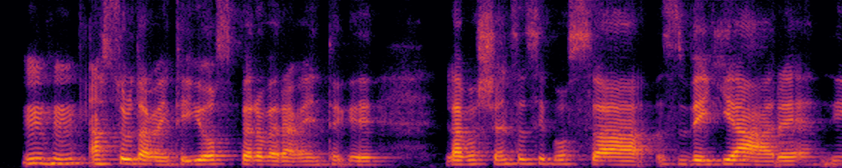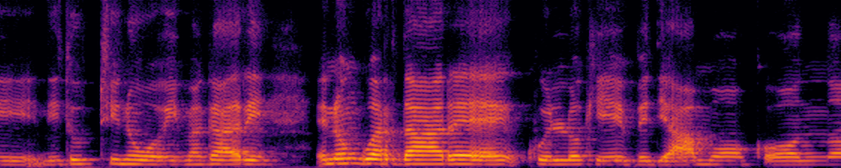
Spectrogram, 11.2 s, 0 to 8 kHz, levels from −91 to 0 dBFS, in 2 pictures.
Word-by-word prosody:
Mh-mh. 230 Hz, 0 st, -2 dB
Assolutamente. 210 Hz, -4 st, +3 dB
Io 195 Hz, +2 st, +3 dB
spero 200 Hz, -1 st, +1 dB
veramente 175 Hz, +1 st, -3 dB
che 170 Hz, -1 st, -4 dB, 0.3 s
la 190 Hz, 0 st, +2 dB
coscienza 200 Hz, +2 st, -4 dB
si 225 Hz, +1 st, -2 dB
possa 185 Hz, -4 st, +1 dB
svegliare 185 Hz, -3 st, +1 dB
di 180 Hz, -1 st, -10 dB
di 180 Hz, +1 st, -10 dB
tutti 205 Hz, +2 st, -4 dB
noi 190 Hz, -2 st, -1 dB
magari, 190 Hz, 0 st, 0 dB, 0.3 s
e 200 Hz, -, -4 dB
non 230 Hz, +2 st, +2 dB
guardare 205 Hz, -3 st, +4 dB
quello 195 Hz, 0 st, -1 dB
che 185 Hz, -2 st, -5 dB
vediamo 180 Hz, +1 st, -3 dB
con 180 Hz, 0 st, -5 dB
190 Hz, 125 wpm, -24 LUFS, 180-205 Hz, 0.3 s, guardare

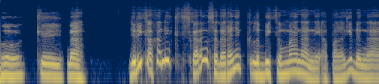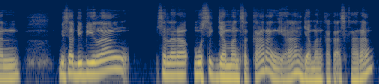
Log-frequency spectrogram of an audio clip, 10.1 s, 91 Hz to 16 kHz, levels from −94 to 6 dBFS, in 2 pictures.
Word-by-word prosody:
Oke. 155 Hz, -1 st, +2 dB
Nah, 145 Hz, -4 st, +4 dB, 0.6 s
jadi 170 Hz, -, +8 dB
Kakak 345 Hz, 0 st, +1 dB
nih, 395 Hz, 0 st, +7 dB
k -, -, -14 dB
sekarang 405 Hz, -3 st, +2 dB
seleranya 175 Hz, +9 st, +2 dB, 0.2 s
lebih 165 Hz, +2 st, +4 dB
kemana 175 Hz, +2 st, +1 dB
nih, 120 Hz, -4 st, -1 dB
apalagi 130 Hz, -, -3 dB
dengan 135 Hz, -1 st, -1 dB, 0.5 s
bisa 165 Hz, 0 st, -2 dB
dibilang 190 Hz, +7 st, 0 dB, 0.4 s
selera 160 Hz, -2 st, -1 dB, 0.2 s
musik 165 Hz, +1 st, -1 dB
zaman 140 Hz, -2 st, +2 dB
sekarang 135 Hz, -, -6 dB
ya, 130 Hz, +12 st, -5 dB
zaman 115 Hz, -2 st, -2 dB
Kakak 115 Hz, -1 st, -9 dB
sekarang, 125 Hz, -, -4 dB
160 Hz, 135 wpm, -22 LUFS, 135-175 Hz, 0.6 s, jadi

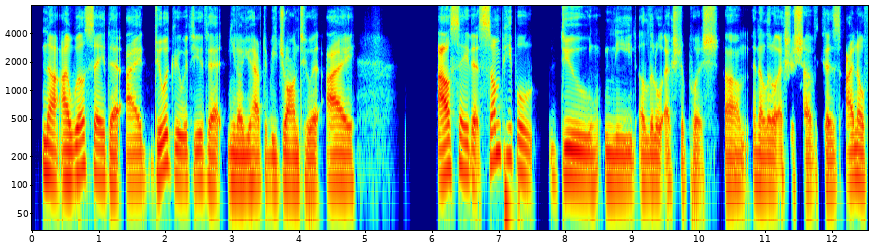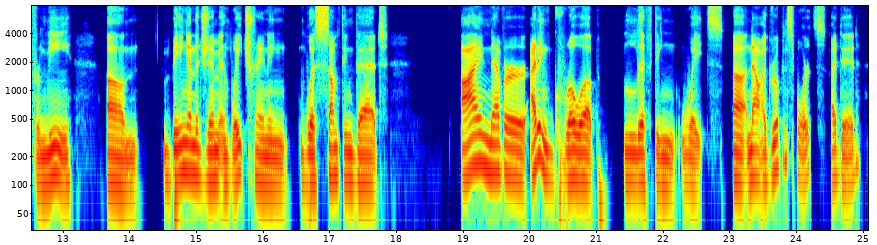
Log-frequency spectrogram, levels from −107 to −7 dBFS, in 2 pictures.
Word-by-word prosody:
No. 130 Hz, -5 st, +3 dB
I 120 Hz, 0 st, +4 dB
will 130 Hz, +6 st, +3 dB
say 125 Hz, -6 st, +1 dB
that 110 Hz, -3 st, 0 dB
I 105 Hz, 0 st, -1 dB
do 135 Hz, +1 st, +2 dB
agree 135 Hz, -9 st, 0 dB
with 110 Hz, 0 st, -2 dB
you 115 Hz, +1 st, 0 dB
that, 105 Hz, -2 st, -1 dB
you 110 Hz, 0 st, -1 dB
know, 105 Hz, -, +3 dB
you 105 Hz, +1 st, +1 dB
have 100 Hz, -1 st, -1 dB
to 105 Hz, -, -9 dB
be 100 Hz, 0 st, -3 dB
drawn 100 Hz, 0 st, +2 dB
to 100 Hz, 0 st, -2 dB
it. 100 Hz, -, 0 dB
I 105 Hz, 0 st, +2 dB, 1.2 s
I'll 140 Hz, -, +9 dB
say 150 Hz, -1 st, 0 dB
that 125 Hz, -2 st, 0 dB
some 195 Hz, +5 st, +2 dB
people 145 Hz, -, -2 dB, 0.4 s
do 115 Hz, -3 st, +2 dB
need 105 Hz, -2 st, -2 dB
a 105 Hz, -, -1 dB
little 100 Hz, 0 st, 0 dB
extra -, -, -5 dB
push, -, -, -5 dB
um, 100 Hz, -2 st, -1 dB
and 105 Hz, 0 st, -3 dB
a 100 Hz, -, +1 dB
little 100 Hz, 0 st, 0 dB
extra -, -, -6 dB
shove -, -, -3 dB
'cause 95 Hz, +1 st, -2 dB
I 110 Hz, -, +2 dB
know 115 Hz, -1 st, +2 dB
for 105 Hz, -1 st, -7 dB
me, 105 Hz, 0 st, +1 dB, 0.5 s
um, 100 Hz, -2 st, +2 dB, 0.5 s
being 125 Hz, +5 st, +2 dB
in 135 Hz, -1 st, +3 dB
the 130 Hz, -, +2 dB
gym 115 Hz, 0 st, 0 dB
and 100 Hz, -1 st, -3 dB
weight 115 Hz, +5 st, 0 dB
training 100 Hz, -4 st, -2 dB, 0.2 s
was 105 Hz, -1 st, +1 dB
something 120 Hz, -3 st, 0 dB
that 105 Hz, -2 st, 0 dB, 1.1 s
I 170 Hz, +3 st, +7 dB
never 135 Hz, -6 st, +2 dB
I -, -, +7 dB
didn't 130 Hz, -, +2 dB
grow 115 Hz, +1 st, +2 dB
up 110 Hz, -7 st, +2 dB, 0.4 s
lifting 110 Hz, -4 st, -2 dB
weights. 100 Hz, -3 st, -5 dB, 0.2 s
Uh, 110 Hz, -2 st, +5 dB
now 115 Hz, +2 st, +2 dB
I 105 Hz, -, -2 dB
grew 120 Hz, +7 st, -1 dB
up 155 Hz, -, -2 dB
in 190 Hz, -, -7 dB
sports, 110 Hz, -11 st, -6 dB
I 115 Hz, -, 0 dB
did. 105 Hz, +5 st, -5 dB
110 Hz, 170 wpm, -24 LUFS, 105-120 Hz, 1.2 s, I'll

